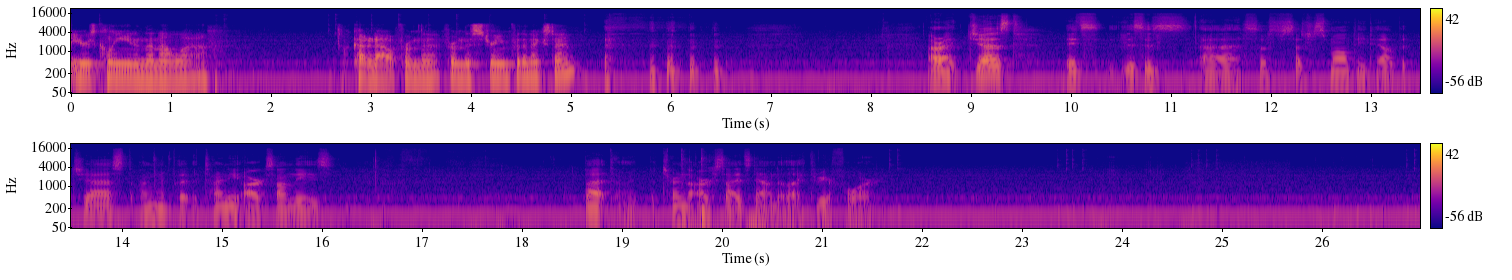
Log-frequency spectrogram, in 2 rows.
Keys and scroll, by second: 0.2 l, 2.8 e, 6.1 space, 8.8 x, 14.2 a, 19.5 4, 19.7 Return, 25.8 space, 26.2 a.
